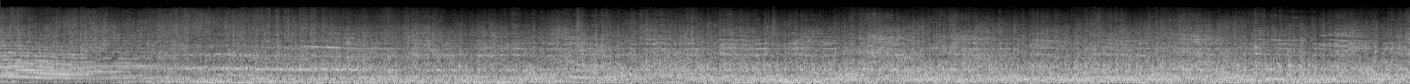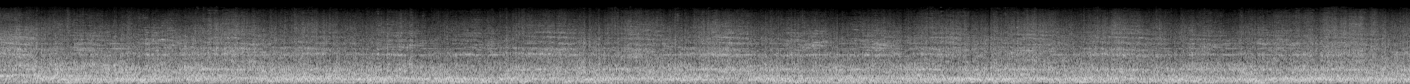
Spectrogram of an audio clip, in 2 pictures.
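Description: BNSF freight train passing at speed, its wheels clacking steadily over the rail joints under a constant rumble. The locomotive horn's last note slides down in pitch and fades in the first second as the engine goes by.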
